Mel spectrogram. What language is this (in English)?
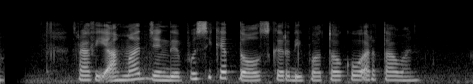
Sundanese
